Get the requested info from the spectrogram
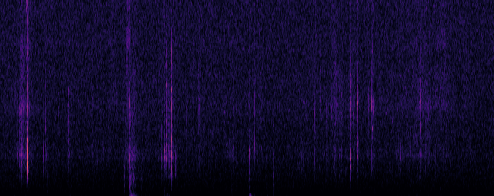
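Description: Boots stepping and scuffing on broken rock with irregular light clicks and knocks of gear, a couple of heavier footfalls about two and a half and five seconds in, over a faint steady hiss.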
